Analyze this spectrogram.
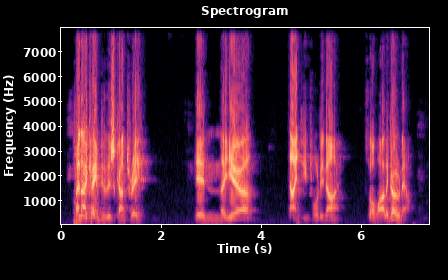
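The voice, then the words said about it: English accent. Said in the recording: “I came from England, as you can probably tell. ... I can't help my accent.”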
